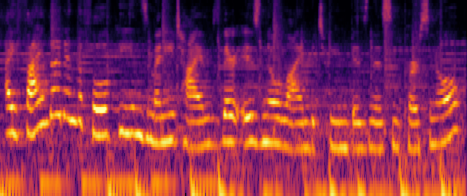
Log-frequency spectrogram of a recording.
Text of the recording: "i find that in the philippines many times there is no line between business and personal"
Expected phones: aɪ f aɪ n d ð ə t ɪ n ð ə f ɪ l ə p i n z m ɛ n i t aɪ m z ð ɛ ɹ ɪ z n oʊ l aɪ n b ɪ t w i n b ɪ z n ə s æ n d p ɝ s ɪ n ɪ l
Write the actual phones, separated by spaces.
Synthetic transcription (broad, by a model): aɪ f aɪ n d ð ə t ɪ n ð ə f ɪ l ə p i n z m ɛ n i t aɪ m z ð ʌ ɹ ɪ z n oʊ l aɪ n b ɪ t w i n b ɪ z n ə s n p ɝ s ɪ n l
